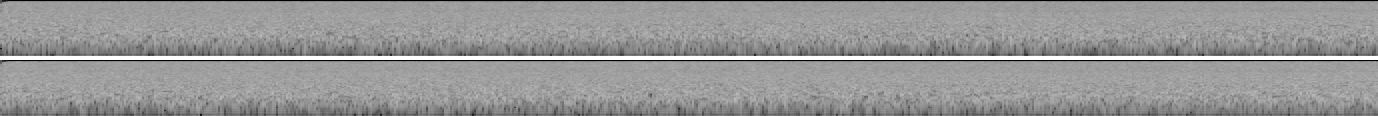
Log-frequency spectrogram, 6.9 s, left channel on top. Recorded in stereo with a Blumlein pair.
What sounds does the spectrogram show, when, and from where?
Only background noise.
